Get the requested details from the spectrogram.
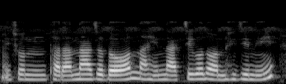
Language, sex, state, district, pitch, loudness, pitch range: Chakma, female, Tripura, Dhalai, 230 Hz, -16 LUFS, 220-235 Hz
